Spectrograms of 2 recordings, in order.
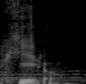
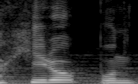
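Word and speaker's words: Hiro: para conocer más este episodio es patrocinado por giro tu portal seguro sencillo y entendible en la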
